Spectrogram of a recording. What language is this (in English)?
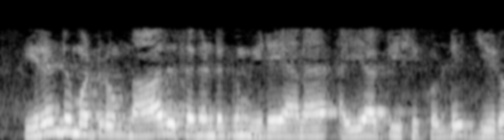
Tamil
